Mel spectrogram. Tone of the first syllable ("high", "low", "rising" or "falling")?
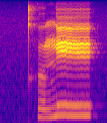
rising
